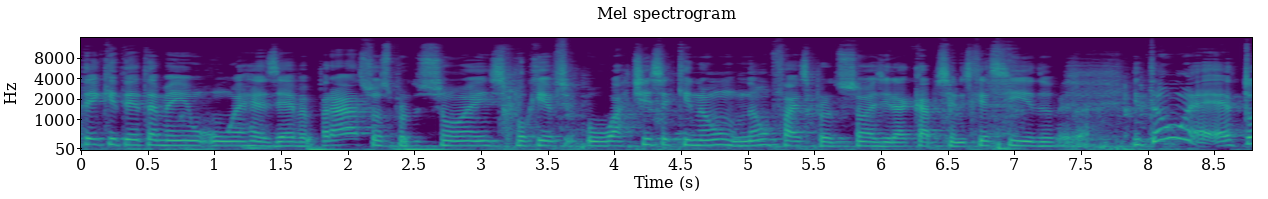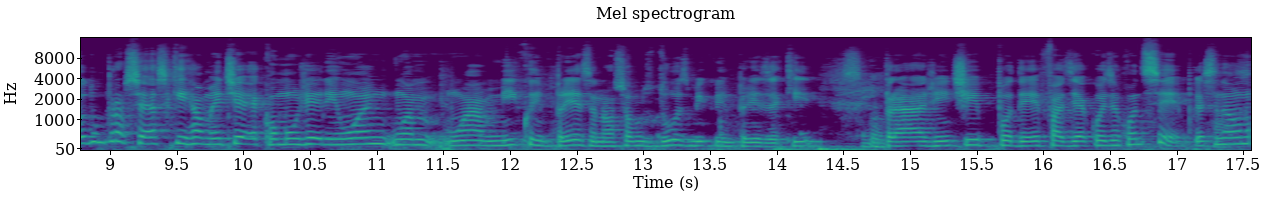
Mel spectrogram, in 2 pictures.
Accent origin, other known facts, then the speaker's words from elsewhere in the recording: Minas Gerais, Brazil; eu sou mineiro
